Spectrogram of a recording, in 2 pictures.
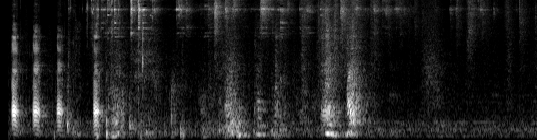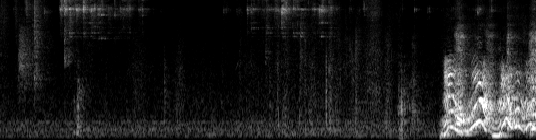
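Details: A male English Springer Spaniel playing with his armadillo toy gives short whines and grunts amid rustling and toy noises.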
